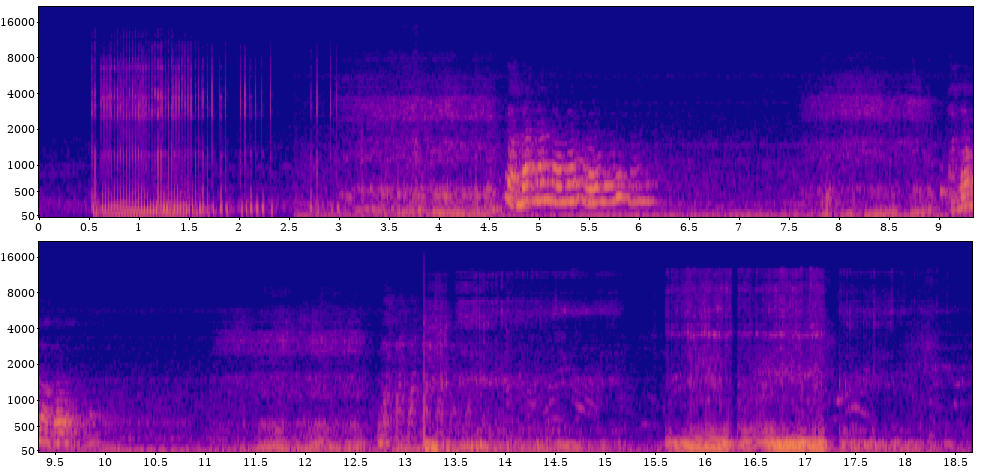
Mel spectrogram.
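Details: Pets snoring while asleep at nap time: uneven soft snorts and rattling breaths over room noise, with some brief voices.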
